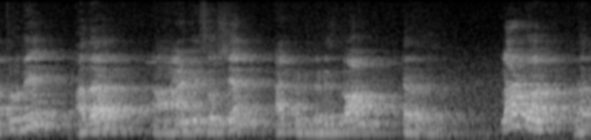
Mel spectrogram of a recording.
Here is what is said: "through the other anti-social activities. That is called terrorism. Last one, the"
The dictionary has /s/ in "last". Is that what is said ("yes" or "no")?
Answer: no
